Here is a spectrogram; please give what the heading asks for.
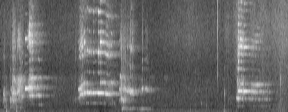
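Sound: cat meowing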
